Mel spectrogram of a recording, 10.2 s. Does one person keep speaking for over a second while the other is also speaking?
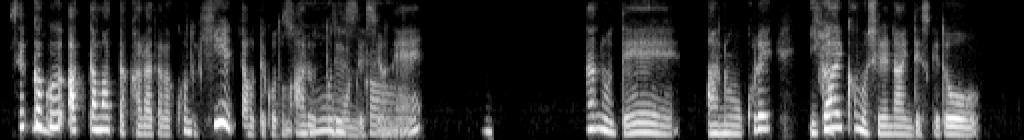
Yes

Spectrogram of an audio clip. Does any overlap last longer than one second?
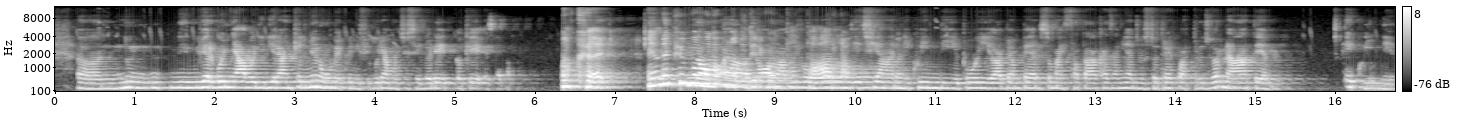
Yes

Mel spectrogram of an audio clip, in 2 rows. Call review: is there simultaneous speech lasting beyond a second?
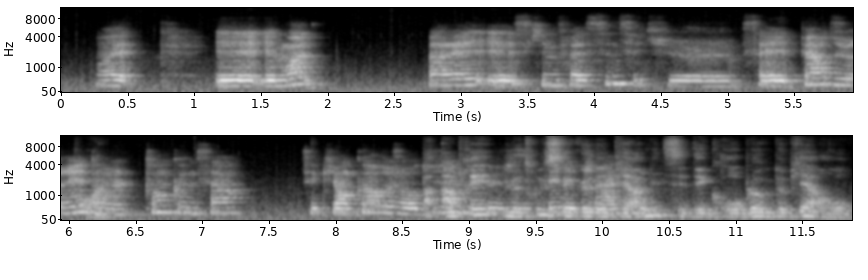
Yes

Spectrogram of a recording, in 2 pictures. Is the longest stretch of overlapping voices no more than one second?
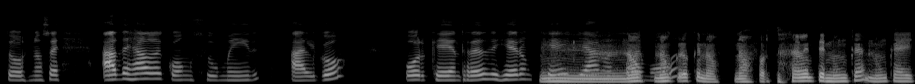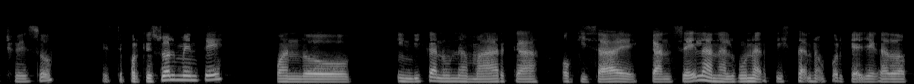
No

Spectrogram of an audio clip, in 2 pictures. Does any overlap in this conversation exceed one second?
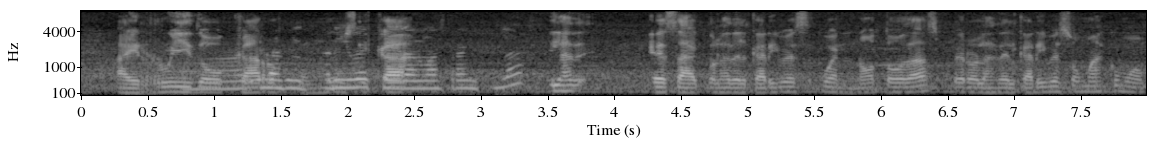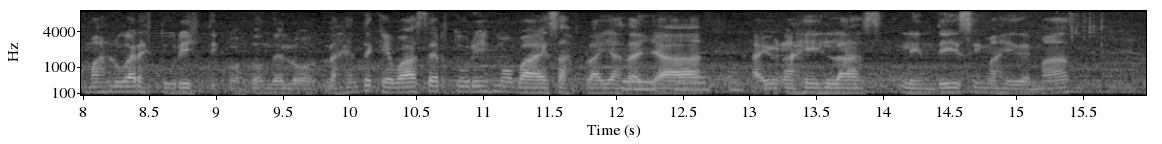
Yes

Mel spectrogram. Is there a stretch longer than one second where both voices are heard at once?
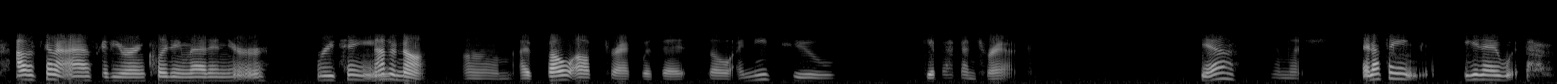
No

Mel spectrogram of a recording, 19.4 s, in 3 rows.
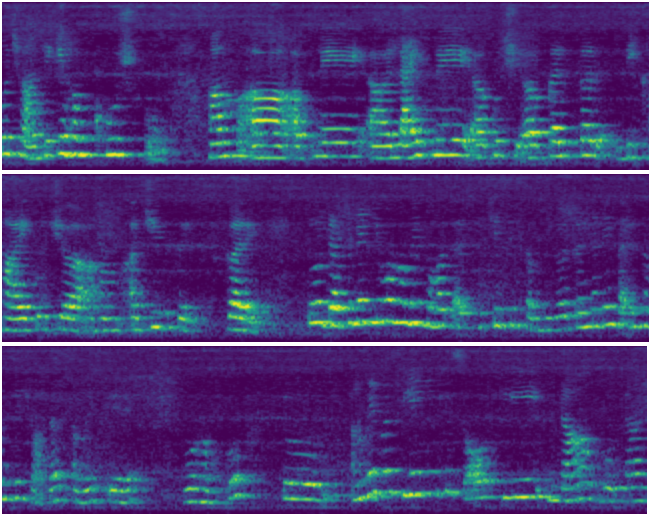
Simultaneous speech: No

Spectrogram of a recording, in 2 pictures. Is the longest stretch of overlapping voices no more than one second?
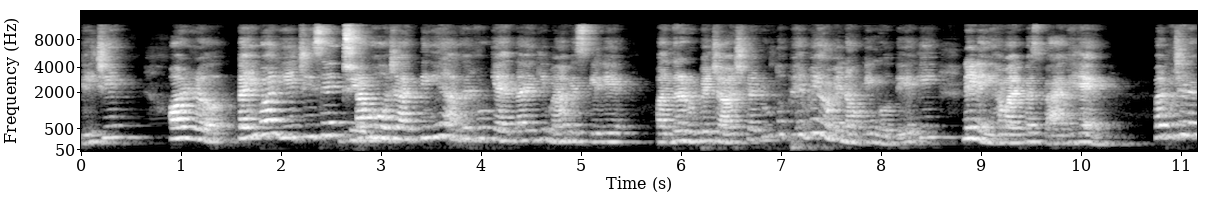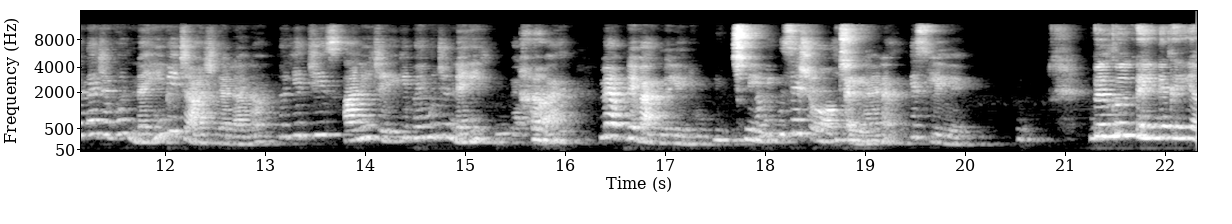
Yes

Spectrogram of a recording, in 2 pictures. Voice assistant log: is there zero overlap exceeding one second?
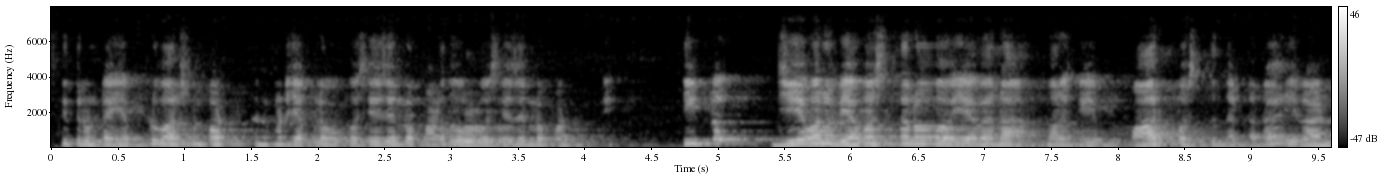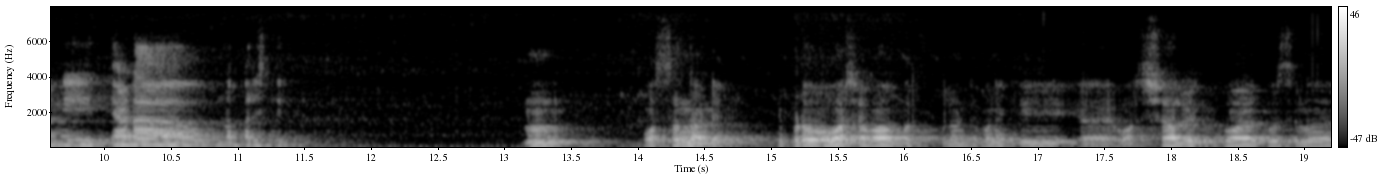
Yes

